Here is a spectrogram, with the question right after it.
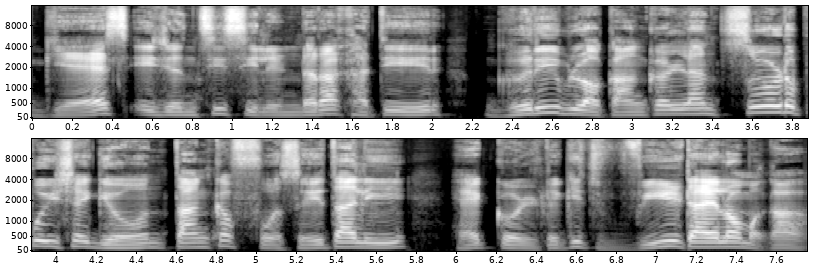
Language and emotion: Goan Konkani, disgusted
